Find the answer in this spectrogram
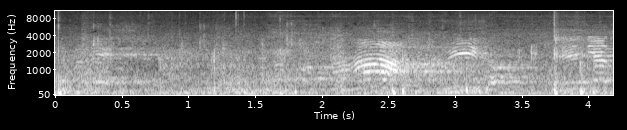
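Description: Faint voices of the girls on the pitch, with two short high-pitched calls a little past the middle, over soft low thuds of running feet and ball touches on the turf.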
